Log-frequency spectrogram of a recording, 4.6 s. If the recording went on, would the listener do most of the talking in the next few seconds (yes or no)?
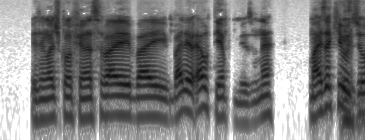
no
